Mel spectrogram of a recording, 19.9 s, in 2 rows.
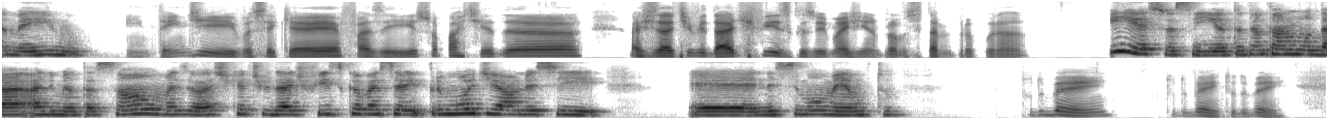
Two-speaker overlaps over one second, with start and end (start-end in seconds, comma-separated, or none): none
